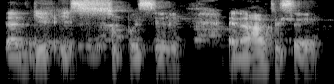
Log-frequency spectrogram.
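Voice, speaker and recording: A man's voice: low-pitched, fairly even intonation, moderate pace, a crowd in the background. A man whose first language is French, hosting a casual livestream language lesson and greeting and thanking his viewers by name. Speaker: language teacher and livestream host. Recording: roomy livestream with music behind.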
